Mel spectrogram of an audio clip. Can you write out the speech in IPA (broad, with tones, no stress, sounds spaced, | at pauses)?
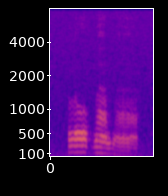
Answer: l o˧ b ã˧ b ã˨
